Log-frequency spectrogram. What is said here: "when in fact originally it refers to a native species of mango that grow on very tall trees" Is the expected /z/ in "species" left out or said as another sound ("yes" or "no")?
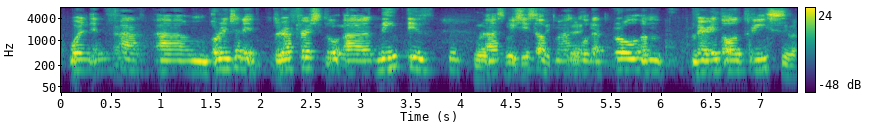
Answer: yes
